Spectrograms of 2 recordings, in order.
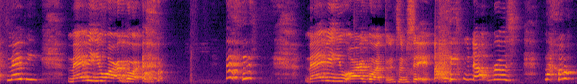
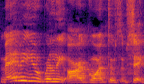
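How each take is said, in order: First: High voice breaking into real laughter; cracking up. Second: Said in the usual way. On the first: Real, not acted. Realising the woman may be struggling, cracking up. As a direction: try to speak through the giggles, stalling. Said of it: "I'm not trying to laugh at her". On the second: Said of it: "I'm really not".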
